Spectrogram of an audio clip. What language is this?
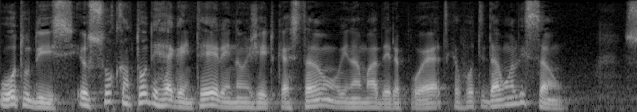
Portuguese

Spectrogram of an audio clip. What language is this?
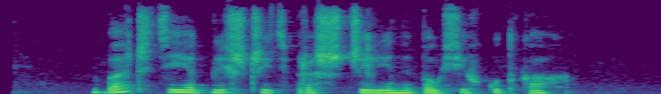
Belarusian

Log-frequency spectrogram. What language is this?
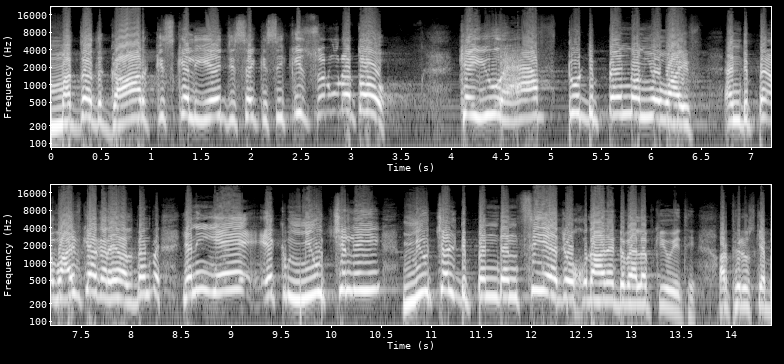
Urdu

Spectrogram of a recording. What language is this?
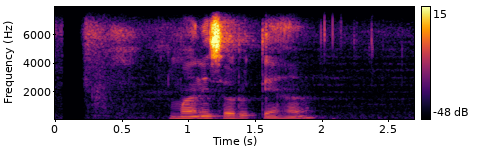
Nepali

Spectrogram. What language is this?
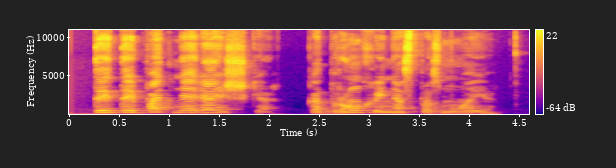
Lithuanian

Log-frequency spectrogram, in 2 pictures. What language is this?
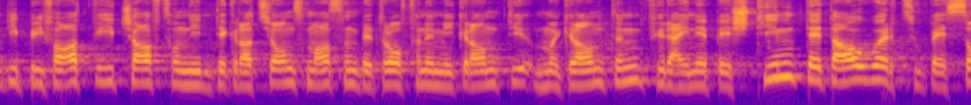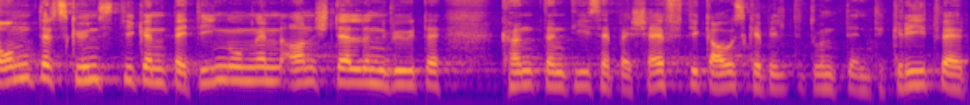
Swiss German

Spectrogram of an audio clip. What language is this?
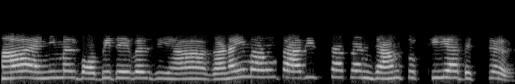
Sindhi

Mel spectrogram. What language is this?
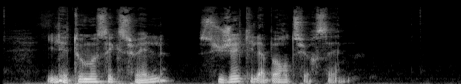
French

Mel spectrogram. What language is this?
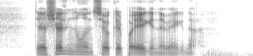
Norwegian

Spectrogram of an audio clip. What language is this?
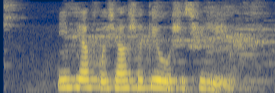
Chinese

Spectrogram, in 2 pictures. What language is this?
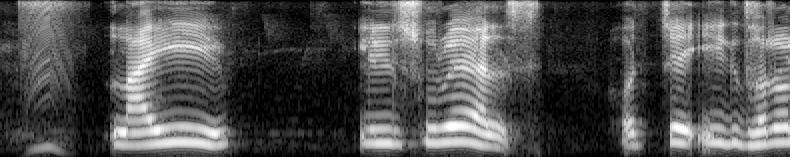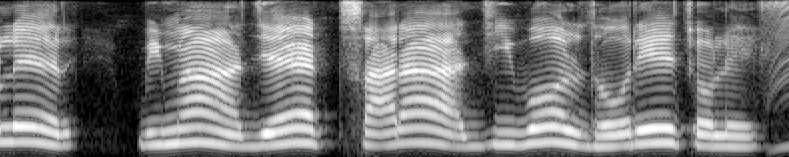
Bangla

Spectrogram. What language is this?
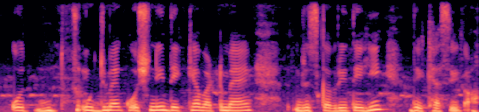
Punjabi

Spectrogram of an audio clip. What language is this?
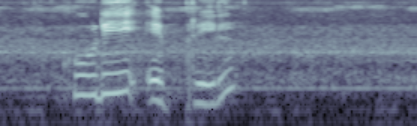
Santali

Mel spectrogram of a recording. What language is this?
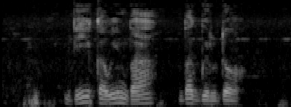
Baatonum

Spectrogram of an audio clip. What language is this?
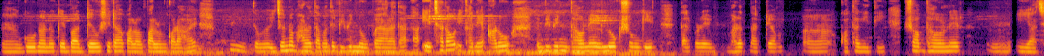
Bangla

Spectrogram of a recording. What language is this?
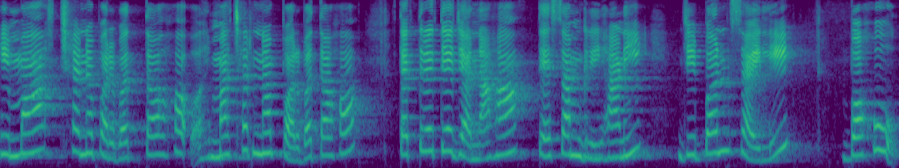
Sanskrit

